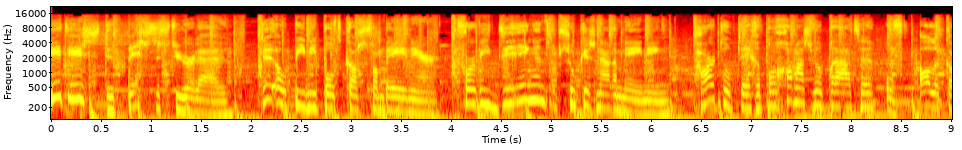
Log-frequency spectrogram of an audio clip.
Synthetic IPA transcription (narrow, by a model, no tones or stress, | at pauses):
dɪtɪzdəbɛstəstyːɹlœɥd̥əʔowpinipɔtkɑstfɑnbejɛnɛɹv̥ʊːɹʋidrɪŋəntɔpsukɪsnaːrənmejnɪŋhɑɹtɔp̚tejχəprowχɑmaːsʋɪlˠpraːtənɔfɑləkɑ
